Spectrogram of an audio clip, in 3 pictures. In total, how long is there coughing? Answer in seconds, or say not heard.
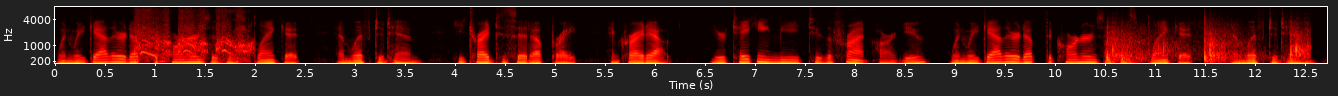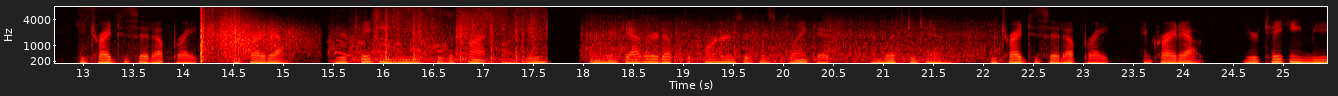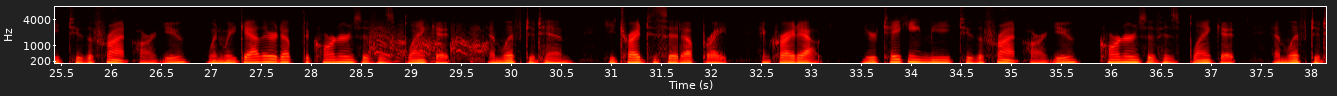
4 s.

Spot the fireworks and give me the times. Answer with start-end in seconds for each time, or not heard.
10.5-22.2.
